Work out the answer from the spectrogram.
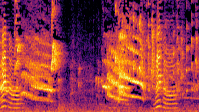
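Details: Alexander talking parrot, Indian ringneck; mix of nasal harmonic squawks and rising chattering notes, some almost voice-like, in two loud bouts with a quiet gap between.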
